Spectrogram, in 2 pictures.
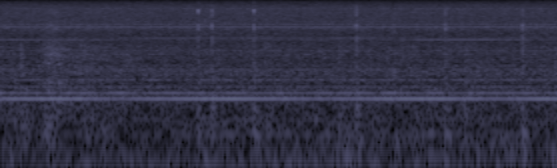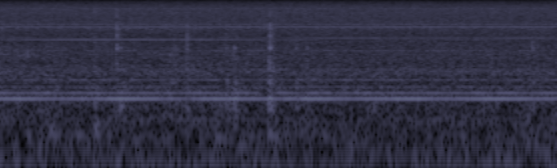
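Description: Faint room tone on an open video-call line: a steady low hum with a few faint ticks, one a little after six seconds in.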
